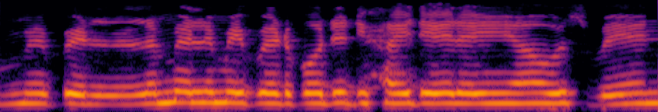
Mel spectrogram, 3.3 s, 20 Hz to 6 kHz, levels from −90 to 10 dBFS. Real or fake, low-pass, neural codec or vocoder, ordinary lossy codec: real; 5.4 kHz; none; none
